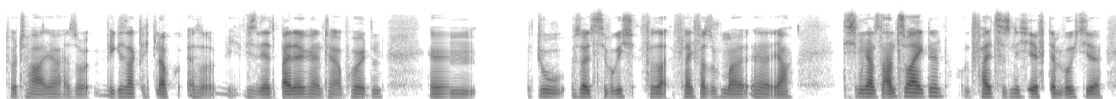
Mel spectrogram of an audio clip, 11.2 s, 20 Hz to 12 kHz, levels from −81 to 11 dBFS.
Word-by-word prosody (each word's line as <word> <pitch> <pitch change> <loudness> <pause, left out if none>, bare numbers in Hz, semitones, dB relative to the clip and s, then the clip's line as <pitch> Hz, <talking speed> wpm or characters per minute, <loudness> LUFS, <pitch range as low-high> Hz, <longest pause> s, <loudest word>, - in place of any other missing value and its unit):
Total, 105 -3 -2
ja. 110 0 -2
Also, 100 -1 -7
wie 165 -9 -6
gesagt, 115 -1 0
ich - - -10
glaube, 105 0 +1
also 110 - -5
wir 200 -3 -18
wir 110 - -7
sind 105 - -6
ja - - +4
jetzt - - -8
beide 105 +2 +6
keine 105 -2 -2
Therapeuten. 110 +2 -3 0.4
Ähm, 105 -1 -4 0.6
du 115 -2 -3
solltest 115 -1 +2
dir 105 - -7
wirklich 115 +2 -1
viellei 110 -1 +1
vielleicht 115 -2 -1
versuchen 110 0 -3
mal, 105 -1 +2
äh, 110 -2 -2
ja, 100 0 +1 0.5
dich - - +3
dem 115 - -1
Ganzen 115 -1 +5
anzueignen. 125 +2 +5
Und - - -12
falls 115 -2 +2
es 105 - +1
nicht 115 -1 -4
hilft, 110 - +2
dann 110 -2 +2
würde 105 - +2
ich 110 - -8
dir 105 -2 +2
110 Hz, 215 wpm, -28 LUFS, 105-115 Hz, 0.6 s, beide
